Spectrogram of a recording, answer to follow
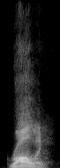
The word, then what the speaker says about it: Raleigh: Keshan Stancil out of Raleigh, North Carolina. Raleigh.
